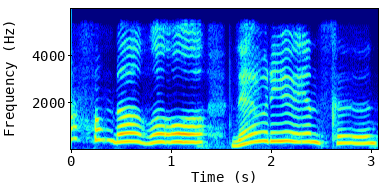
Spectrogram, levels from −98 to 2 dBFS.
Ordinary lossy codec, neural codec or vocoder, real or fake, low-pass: none; codec, 16 kHz, 1 kbps, X-Codec, HuBERT features, trained on LibriSpeech; fake; 5.4 kHz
